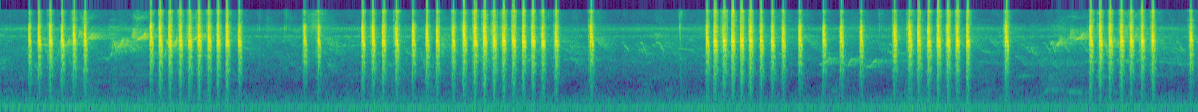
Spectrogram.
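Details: Eurasian tree sparrows in a fight make dense volleys of rapid, piercing chirps, several bursts of a second or more with brief gaps, and a low background hum throughout.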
